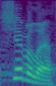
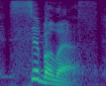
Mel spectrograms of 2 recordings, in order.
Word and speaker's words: Shibboleth: Can you say the word Shibboleth? Well, unfortunately for a lot of the Ephraimites, for apparently 42,000 Ephraimites, they could not pronounce the word. They would pronounce it Sibboleth. They couldn't get the H sound and instantly were killed on the spot.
